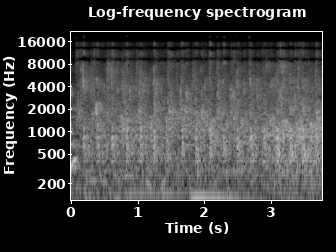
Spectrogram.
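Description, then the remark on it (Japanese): A burst of enthusiastic applause welcoming a special guest on the radio show Umi Raji. Many hands clap in a dense, crackling wash that holds steady and loud for about four seconds, with no voices over it. “大きな拍手お願いしま”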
